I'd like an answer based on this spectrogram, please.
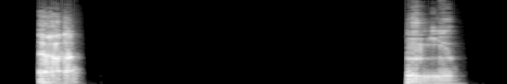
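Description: Two short, croaky belches separated by silence; burping from a sound-effect recording.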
